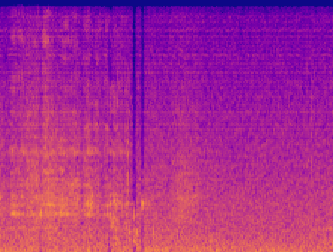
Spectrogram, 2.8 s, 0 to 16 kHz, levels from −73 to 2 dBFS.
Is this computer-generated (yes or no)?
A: yes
